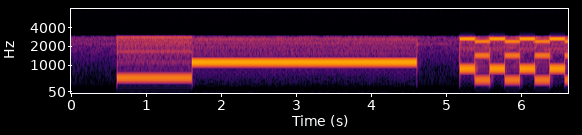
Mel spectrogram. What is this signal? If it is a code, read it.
Two-tone page, heard as a one-second tone, then a three-second tone, about 550 then 1120 Hz. It is heard from 0.6 to 4.6 s.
